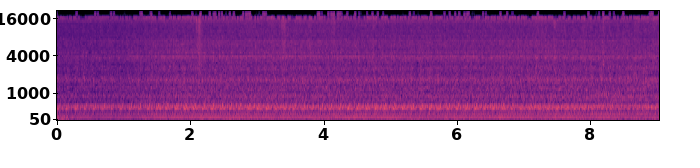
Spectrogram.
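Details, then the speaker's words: BMW E90 N55 six-cylinder petrol engine idling smoothly after replacing the belts and pulleys: no rattle or chatter from the belt drive. "good there's no rattling as you could hear overall the whole diy is less than 20 minutes"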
